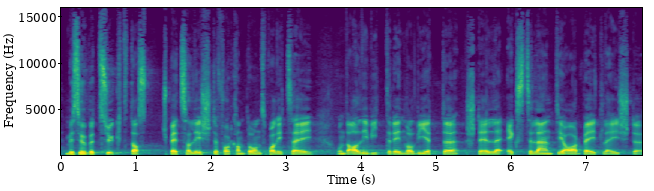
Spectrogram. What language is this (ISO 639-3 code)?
gsw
